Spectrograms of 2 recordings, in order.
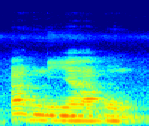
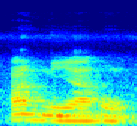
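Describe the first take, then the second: Both takes have the same delivery.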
